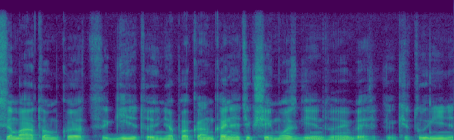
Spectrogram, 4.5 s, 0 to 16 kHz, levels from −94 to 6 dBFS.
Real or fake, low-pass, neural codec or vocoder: real; 14.4 kHz; none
